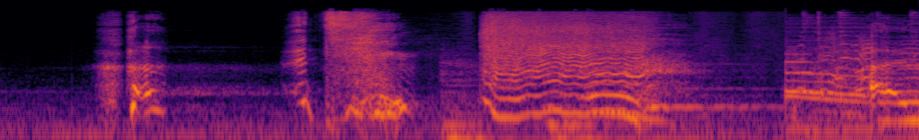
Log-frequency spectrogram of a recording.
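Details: Woman sneezing: sharp bursts with a drawn-out voiced outburst over faint background music; sneezing.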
